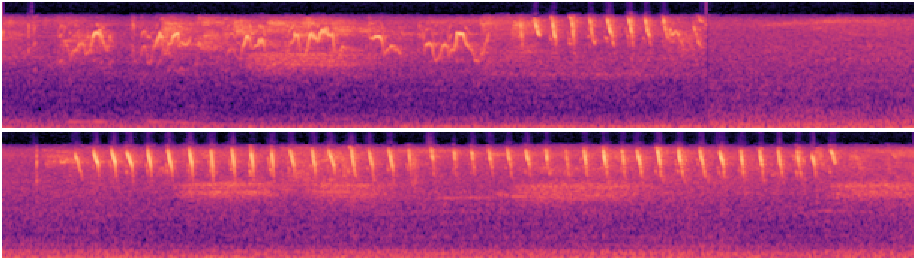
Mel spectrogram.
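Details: Ciblek gunung (hill prinia) from Cililin singing in the ngeriwik style: rapid, high, ticking trills in two bursts, with short scratchy notes and hazy mid-pitched buzzy bands between them. A low background rumble runs throughout.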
